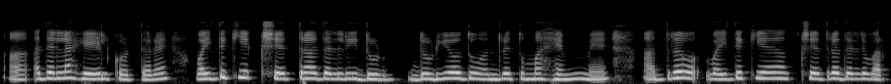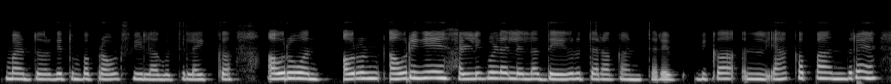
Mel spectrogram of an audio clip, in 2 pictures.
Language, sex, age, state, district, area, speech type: Kannada, female, 18-30, Karnataka, Chitradurga, rural, spontaneous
